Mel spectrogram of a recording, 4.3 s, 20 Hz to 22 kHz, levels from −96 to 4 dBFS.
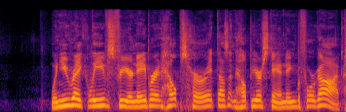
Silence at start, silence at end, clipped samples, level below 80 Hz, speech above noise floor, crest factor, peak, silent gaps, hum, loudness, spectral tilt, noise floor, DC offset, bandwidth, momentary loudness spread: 0.65 s; 0 s; under 0.1%; -62 dBFS; 50 dB; 16 dB; -4 dBFS; none; none; -19 LUFS; -5 dB/octave; -69 dBFS; under 0.1%; 16 kHz; 6 LU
